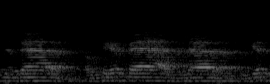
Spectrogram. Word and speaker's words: Nevada: don't say well first of all y'all it's Nevada not anything else not Nevada not it's Nevada okay bad Nevada so get that right and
